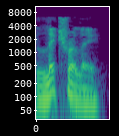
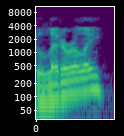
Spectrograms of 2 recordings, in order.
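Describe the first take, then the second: First: It is said in a put-on British-sounding accent. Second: It is said in a plain, normal accent. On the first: The person is affecting a British manner. "they're trying to be British, and it's so fucking obnoxious" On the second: This is the ordinary way to say the word. "instead of saying the word literally"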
